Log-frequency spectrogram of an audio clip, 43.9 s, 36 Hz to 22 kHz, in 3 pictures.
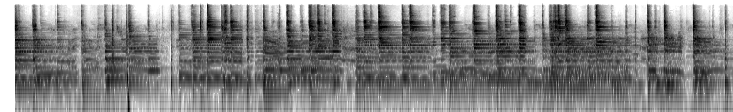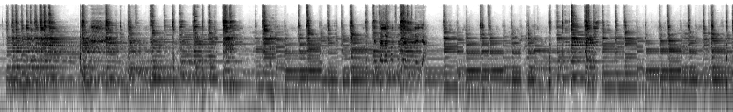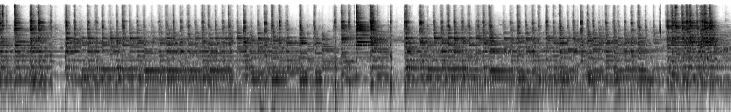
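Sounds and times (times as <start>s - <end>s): flamenco guitar: 0.3s - 43.9s.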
